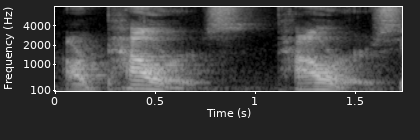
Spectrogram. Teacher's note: if you read it fast enough it's just one syllable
